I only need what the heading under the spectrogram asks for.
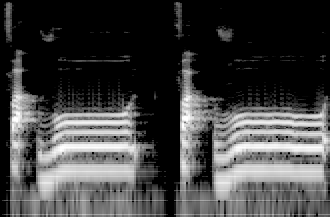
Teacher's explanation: قرآن پاک میں جب بھی الف کے اوپر جزم آ جائے تو ہم الف کو جھٹکے کے ساتھ پڑھتے ہیں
